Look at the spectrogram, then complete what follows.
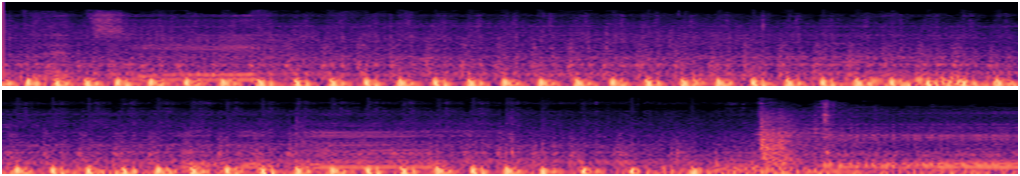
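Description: Motorcycle engine idling with an even pulse of about a dozen beats a second, then switched off with a click near the end.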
